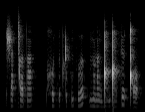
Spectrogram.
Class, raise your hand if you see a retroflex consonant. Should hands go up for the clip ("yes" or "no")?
yes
